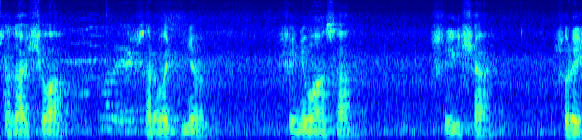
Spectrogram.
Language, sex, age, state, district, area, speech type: Sanskrit, male, 60+, Karnataka, Udupi, rural, spontaneous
